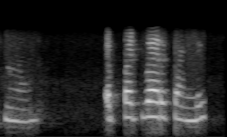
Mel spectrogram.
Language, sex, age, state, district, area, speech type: Telugu, female, 18-30, Telangana, Siddipet, urban, conversation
